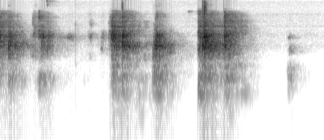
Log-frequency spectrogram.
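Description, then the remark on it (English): Rummaging noises as someone searches for a pencil: a quick series of scrapes, clatters and rustles in irregular bursts, fairly loud, with no talking. “Sorry, I was trying to find a pencil.”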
